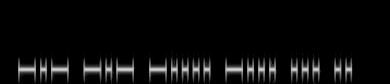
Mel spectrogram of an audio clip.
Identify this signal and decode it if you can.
Morse code, heard as a keyed tone, about 22 wpm, 700 Hz. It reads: KK6BSI
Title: USA Callsign DE Callsign - 6 Characters - 22wpm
